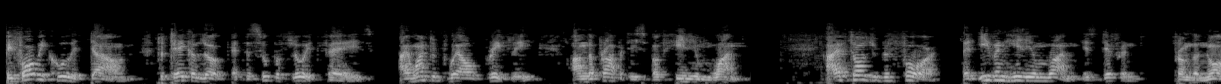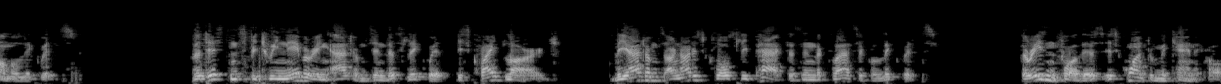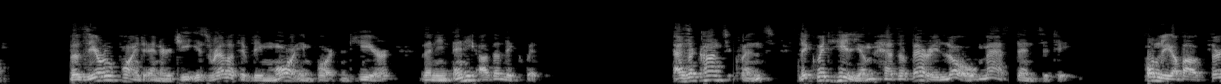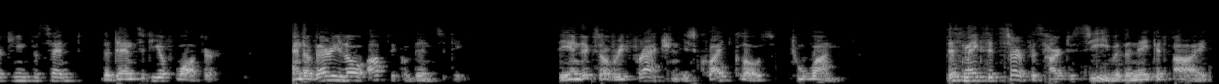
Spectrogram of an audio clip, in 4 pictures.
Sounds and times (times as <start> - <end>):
Speech: 0.0 - 7.6, 8.2 - 13.1, 14.1 - 21.7, 22.4 - 30.0, 31.2 - 35.2, 35.8 - 38.9, 39.6 - 41.4, 42.2 - 45.2, 46.1 - 48.8.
